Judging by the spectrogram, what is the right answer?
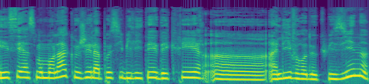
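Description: A woman speaks at a fairly quick pace with a fairly high pitch, a dark, mellow tone and ordinary pitch variation. The sound is dry and close with no echo, in a very clean recording with a silent background. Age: 40s. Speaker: life coach and food writer. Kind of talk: interview testimony.

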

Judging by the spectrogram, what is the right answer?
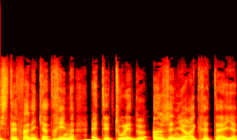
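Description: Intonation is lively as the man rattles along at a very fast pace. Nothing intrudes from behind. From western France, Vendée. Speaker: radio humor columnist. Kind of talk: comic monologue. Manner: animated.

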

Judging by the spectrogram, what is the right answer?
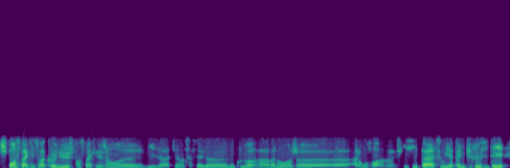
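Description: Fairly quick, fairly low-pitched male speech with fairly even intonation and hardly any pauses. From Belgium. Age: 20s. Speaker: radio caller. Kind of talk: testimony. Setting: phone call. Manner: halting. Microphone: clear line with slight delay.

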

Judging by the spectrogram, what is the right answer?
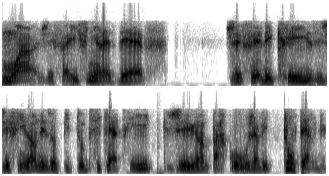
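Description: Speaking very slowly, a man keeps a monotone, flat intonation at a fairly low pitch. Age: 20s. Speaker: caller, recovering alcoholic. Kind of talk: late-night radio call-in testimony. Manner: hesitant, many filler sounds.

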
